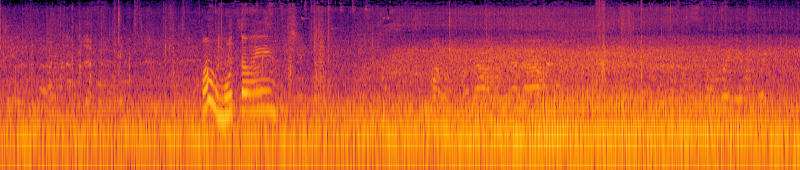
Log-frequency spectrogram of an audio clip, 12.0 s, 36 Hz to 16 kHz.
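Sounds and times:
people talking: 0:00.0 - 0:05.0, 0:05.6 - 0:12.0
vehicle engine idling: 0:00.0 - 0:12.0.

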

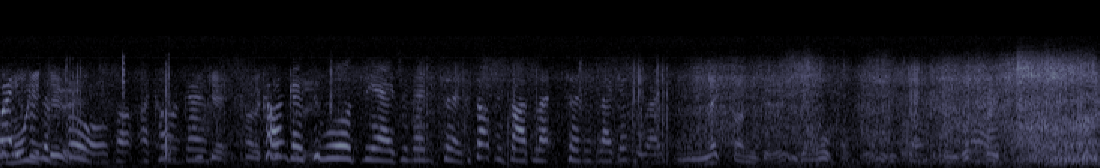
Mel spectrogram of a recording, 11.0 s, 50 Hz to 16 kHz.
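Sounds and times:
snowboard edge scraping snow: 0:04.2 - 0:11.0.

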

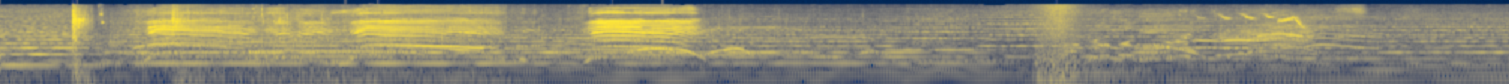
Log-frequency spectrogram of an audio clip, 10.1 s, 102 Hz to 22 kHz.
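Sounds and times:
background music with held notes: 0:00.0 - 0:10.0
children shouting and cheering: 0:00.8 - 0:06.2.

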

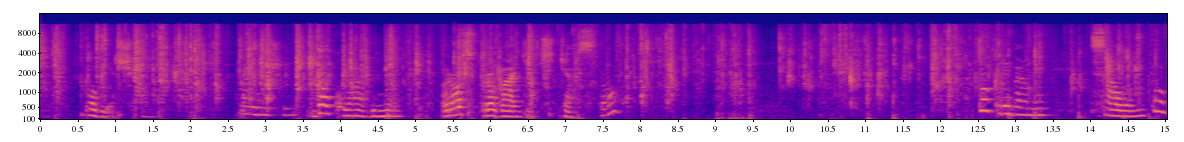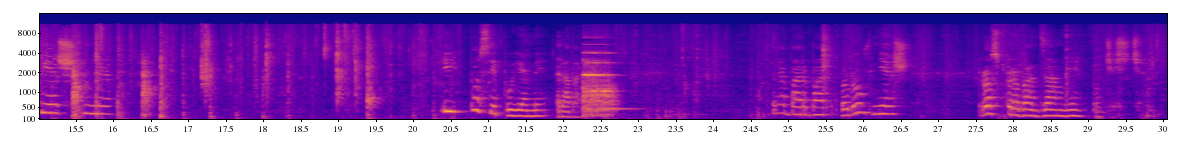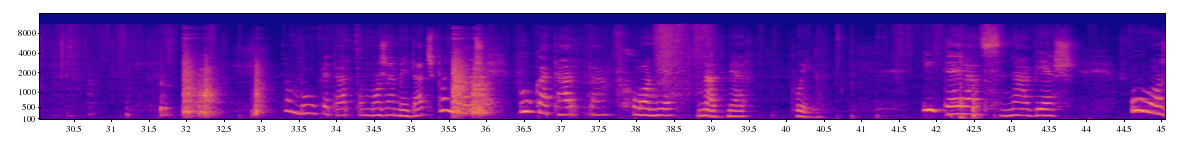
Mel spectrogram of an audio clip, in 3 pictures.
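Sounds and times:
fingers pressing crumbly dough: 0:00.0 - 0:20.7
glass bowl knocking and scraping: 0:22.3 - 0:23.0.

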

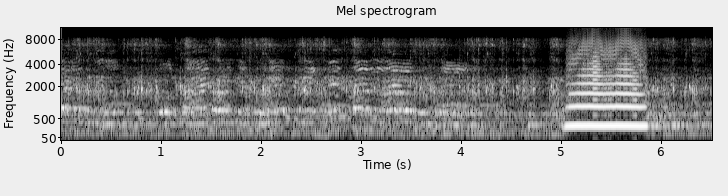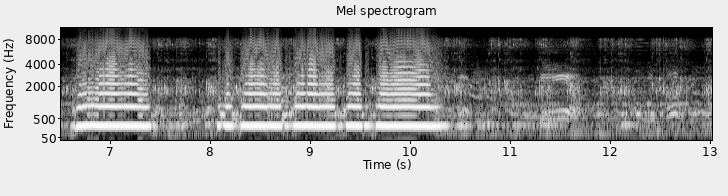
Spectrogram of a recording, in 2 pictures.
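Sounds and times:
loud horn blasts: 0:04.9 - 0:10.8.

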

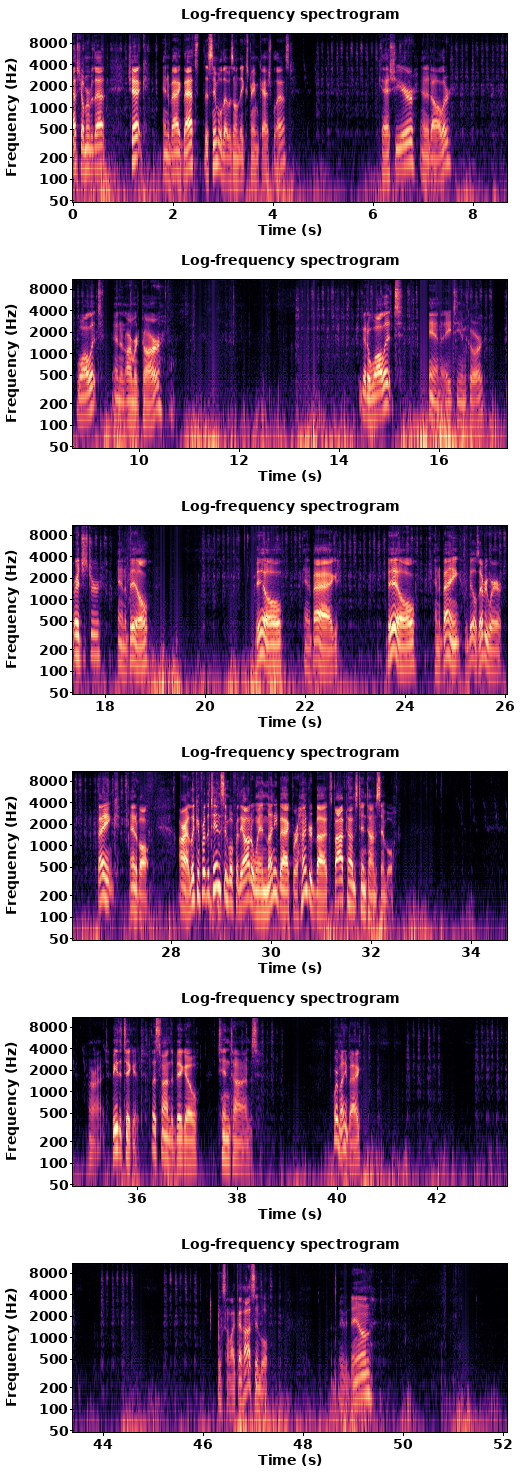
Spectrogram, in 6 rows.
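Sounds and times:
coin scratching a ticket: 0:00.2 - 0:02.0, 0:04.8 - 0:09.2, 0:13.0 - 0:18.9, 0:19.8 - 0:27.4, 0:37.8 - 0:39.0, 0:40.2 - 0:46.0, 0:46.8 - 0:47.6.

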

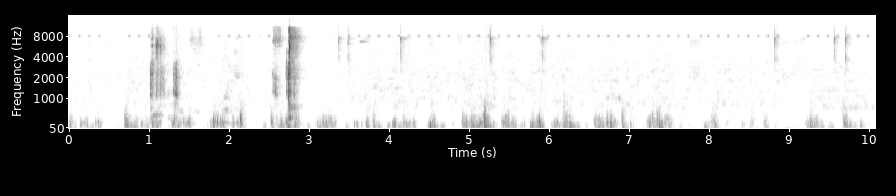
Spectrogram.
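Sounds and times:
muffled low voice murmuring: 0:00.9 - 0:02.8.

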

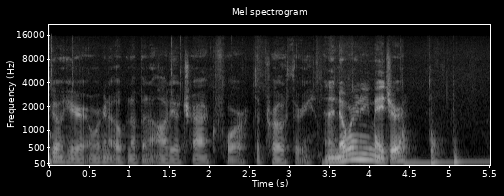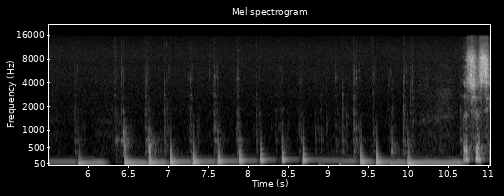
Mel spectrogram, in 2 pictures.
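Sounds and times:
plucky synth bass line: 0:03.4 - 0:10.8.

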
